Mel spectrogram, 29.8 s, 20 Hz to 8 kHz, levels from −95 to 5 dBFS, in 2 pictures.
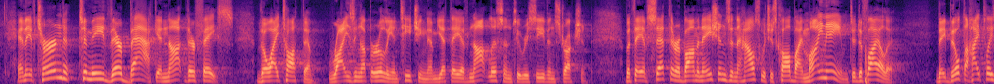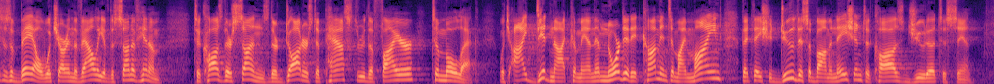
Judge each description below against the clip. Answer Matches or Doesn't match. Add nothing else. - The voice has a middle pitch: Matches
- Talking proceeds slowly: Doesn't match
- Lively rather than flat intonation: Matches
